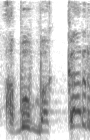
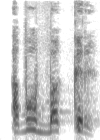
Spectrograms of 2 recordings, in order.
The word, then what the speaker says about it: ابو بکر: بھی عرض کیا تھا، ابو بکر نہیں ہے تلفظ، کہ بچے سارا ابو بکر بول رہے تھے تو یہ پچھلا ہی تھا نا شاید۔ ابو بکر کاف جو ہے نا ساکن ہے، ابو بکر حضرت ابو بکر صدیق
